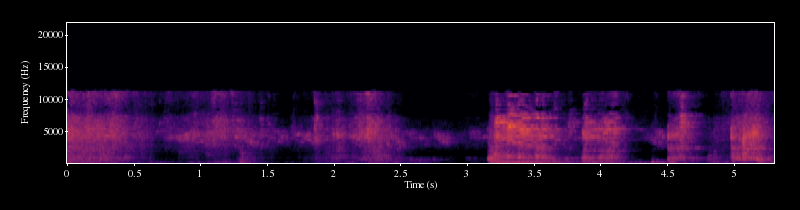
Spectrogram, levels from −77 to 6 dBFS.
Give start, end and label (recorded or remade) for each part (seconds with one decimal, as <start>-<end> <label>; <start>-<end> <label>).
0.0-5.3 recorded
